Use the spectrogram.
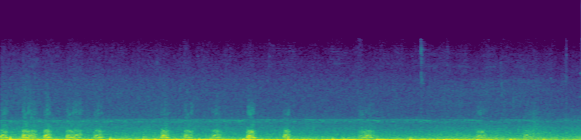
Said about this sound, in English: I hesitated, heard the hounds tearing the underbrush behind me.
